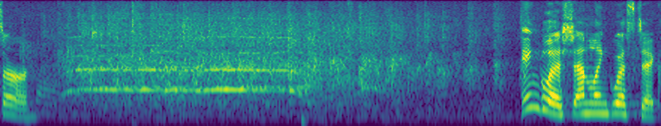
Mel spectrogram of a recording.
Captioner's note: audience cheering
